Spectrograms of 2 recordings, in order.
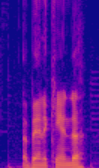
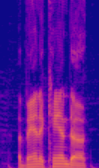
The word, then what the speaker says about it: Abanikanda: Abanikanda. Abanikanda is a really good running back, and I think eventually he does take over the backup role.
